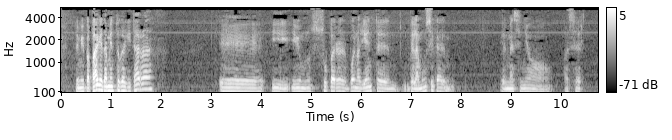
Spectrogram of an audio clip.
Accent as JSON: {"language": "Spanish", "town": "Santiago", "region": "Santiago Metropolitan", "country": "Chile", "tie": "born there", "said": "Bueno, yo nací en el año 81, en Santiago de Chile."}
